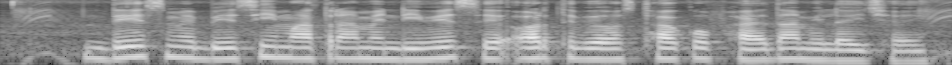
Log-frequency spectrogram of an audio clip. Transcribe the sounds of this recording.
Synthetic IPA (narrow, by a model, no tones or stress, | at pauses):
d̪esmebesimat̪ɾameniʋeseʔəɾt̪ʰbjəwəst̪ʰakopʰajd̪amiləjt͡ʃʰɛj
